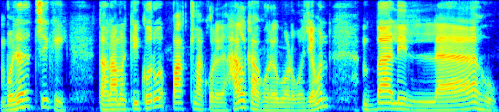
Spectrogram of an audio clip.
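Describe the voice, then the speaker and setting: A man teaches Quran reading in a patient, repetitive lesson style. His voice sits at a middle pitch and sounds close and dry, with no room echo. He checks in with the learner again and again and draws out example words slowly. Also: expressive, lo-fi sound. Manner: patient and repetitive, often asking "ঠিক আছে?" and drawing out Arabic examples slowly. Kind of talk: instructional video lesson.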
